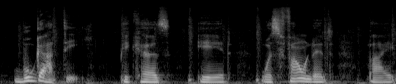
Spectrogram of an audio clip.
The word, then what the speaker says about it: Bugatti: Another brand that seems simple, Bugatti, is actually called Bugatti because it was founded by the Italian Ettore Bugatti.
